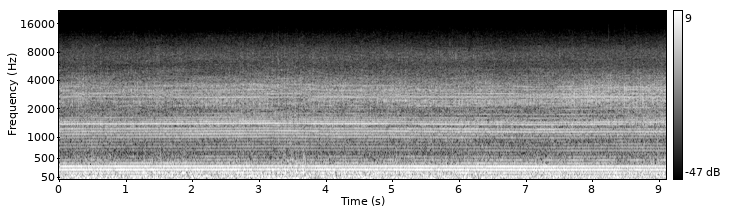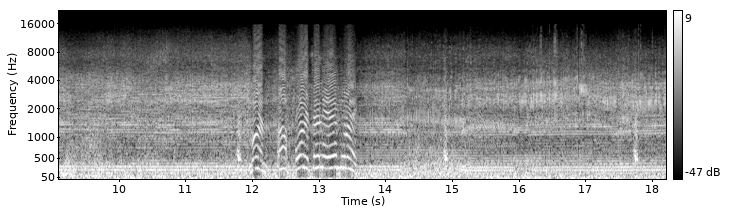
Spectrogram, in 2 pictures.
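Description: A motorcycle engine drones steadily at high speed.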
